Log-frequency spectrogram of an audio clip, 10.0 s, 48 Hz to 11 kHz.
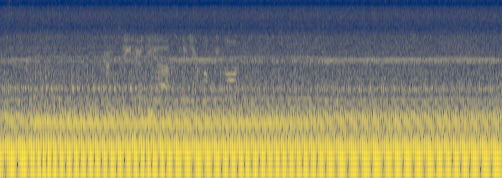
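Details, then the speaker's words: Turbo X50 cold start after sitting two to three days: steady cold idle with a constant whirring hum over the engine from the secondary air pump running on cold start. "all right guys we're going to go ahead and do the uh cold start here on the turbo probably about I would say uh definitely two maybe three days since I started it"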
